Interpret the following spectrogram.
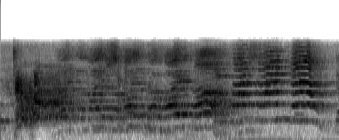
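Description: A dog barking and yipping in a run of high-pitched calls, some sliding up or down in pitch, the longest coming near the end.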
